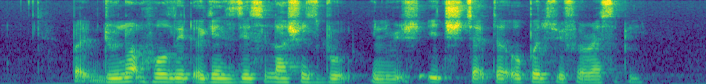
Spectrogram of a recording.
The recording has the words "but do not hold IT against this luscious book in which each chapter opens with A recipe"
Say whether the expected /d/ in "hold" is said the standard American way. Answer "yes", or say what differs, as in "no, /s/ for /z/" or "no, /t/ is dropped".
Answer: yes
